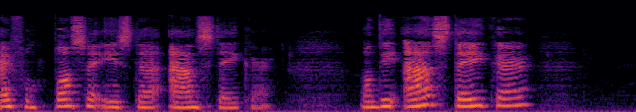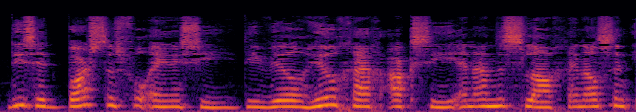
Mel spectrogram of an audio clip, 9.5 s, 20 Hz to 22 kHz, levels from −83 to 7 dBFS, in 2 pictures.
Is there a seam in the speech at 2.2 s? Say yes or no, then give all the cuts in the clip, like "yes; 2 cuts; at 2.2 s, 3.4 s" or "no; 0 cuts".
no; 0 cuts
